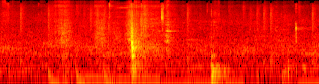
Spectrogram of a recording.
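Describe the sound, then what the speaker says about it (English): A knife cuts a few slices from a red onion on a board, giving a handful of soft, close taps with one sharper chop near the middle, and no voices. "And we're gonna cut our red onion"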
